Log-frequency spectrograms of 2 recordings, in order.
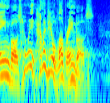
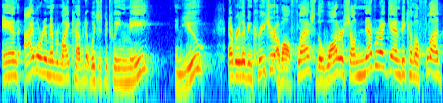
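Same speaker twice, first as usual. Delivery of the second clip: raised, measured Bible reading; scripture reading; 5 semitones higher, 4 dB louder than usual. Acted. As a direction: read the verses out with weight. Reads scripture rising.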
